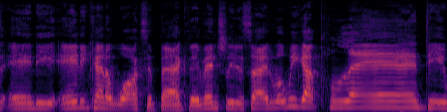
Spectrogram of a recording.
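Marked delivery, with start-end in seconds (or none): 2.7-4.4 "plenty" with a long drawn-out E, slowly; stretched plenty. Retold or imitated. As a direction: draw out the E in "plenty". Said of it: "with, like, five E's".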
